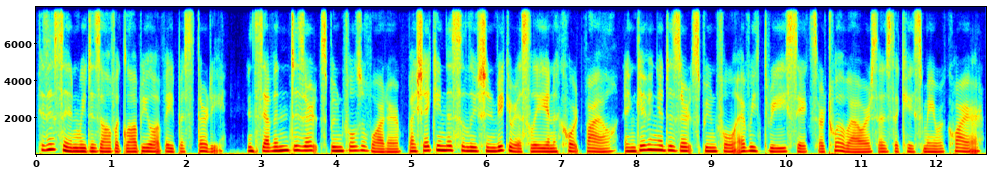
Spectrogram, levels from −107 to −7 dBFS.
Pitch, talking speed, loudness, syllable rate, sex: 195 Hz, 195 wpm, -16 LUFS, 5.4 syllables/s, female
